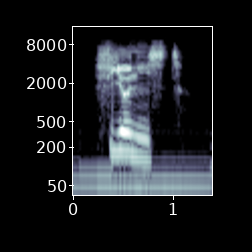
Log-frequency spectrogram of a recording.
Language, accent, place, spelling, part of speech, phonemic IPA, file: French, France, Lyon, fillonniste, adjective, /fi.jɔ.nist/, LL-Q150 (fra)-fillonniste.wav
- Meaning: of François Fillon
